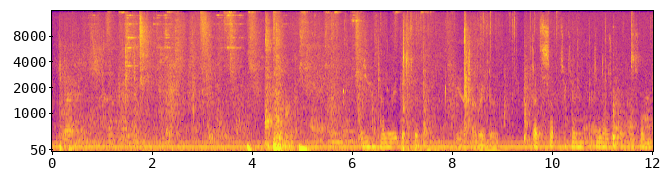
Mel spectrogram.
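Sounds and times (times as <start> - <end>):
murmured voices: 0.0 - 12.0.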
